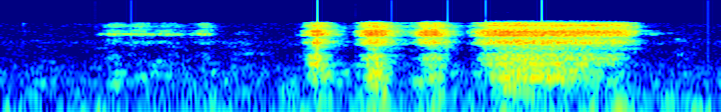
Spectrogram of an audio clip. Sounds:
Sniff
